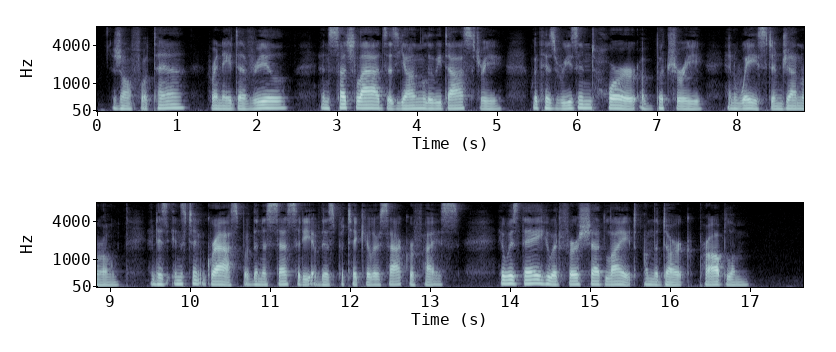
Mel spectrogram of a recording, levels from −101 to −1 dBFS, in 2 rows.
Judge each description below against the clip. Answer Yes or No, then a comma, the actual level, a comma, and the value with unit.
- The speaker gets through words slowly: No, average, 155 wpm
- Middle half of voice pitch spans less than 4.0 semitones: Yes, average, 2.9 semitones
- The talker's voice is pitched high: No, low, 105 Hz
